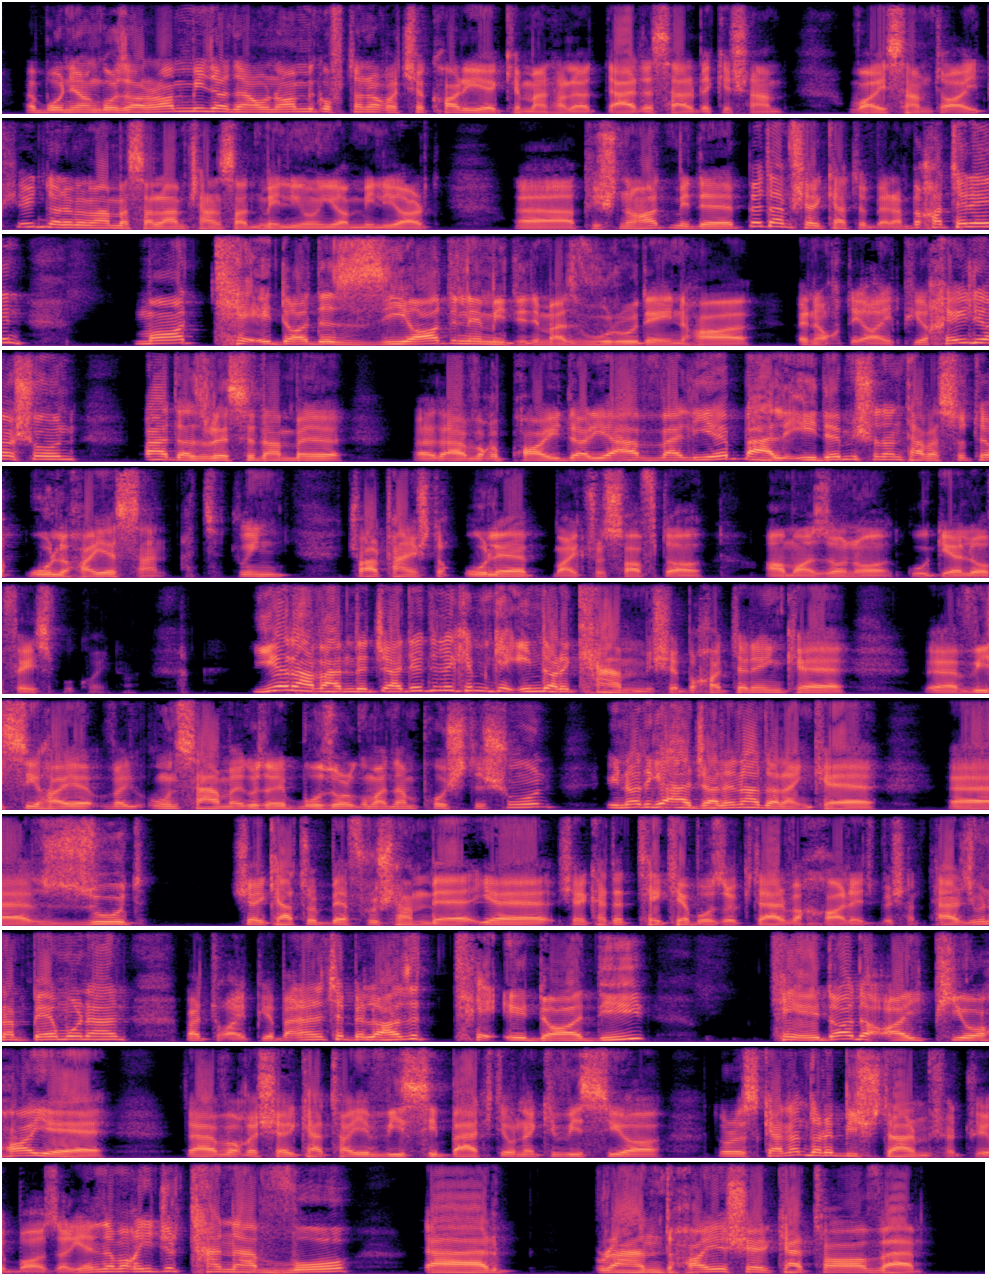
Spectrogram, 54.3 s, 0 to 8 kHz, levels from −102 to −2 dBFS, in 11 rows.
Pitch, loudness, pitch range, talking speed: 140 Hz, -24 LUFS, 120-170 Hz, 180 wpm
